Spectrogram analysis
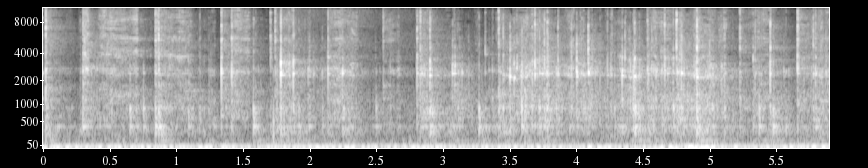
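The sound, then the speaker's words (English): Spoon stirring a Martinez cocktail over ice in a cocktail shaker, making a steady run of quick, bright clinks and scrapes with no talk. “And then we're not going to do anything exciting like shake it. This cocktail just wants a little stir.”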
